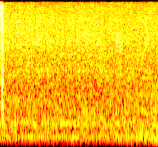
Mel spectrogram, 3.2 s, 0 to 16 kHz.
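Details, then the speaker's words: 1962 Cadillac Coupe deVille with engine running, heard from inside car: AC blower fan running, blows cold, already converted to R134. Steady even airy hiss, no rattle or whine; normal blower operation. "can hear the fan motor blowing, blows cold. R13004 converted already."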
